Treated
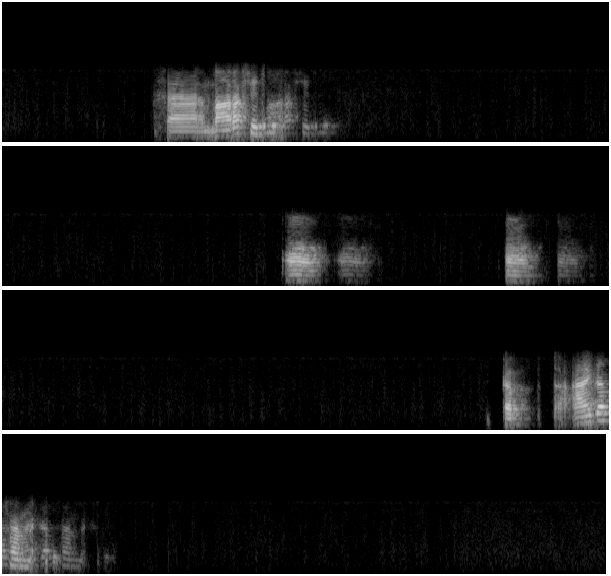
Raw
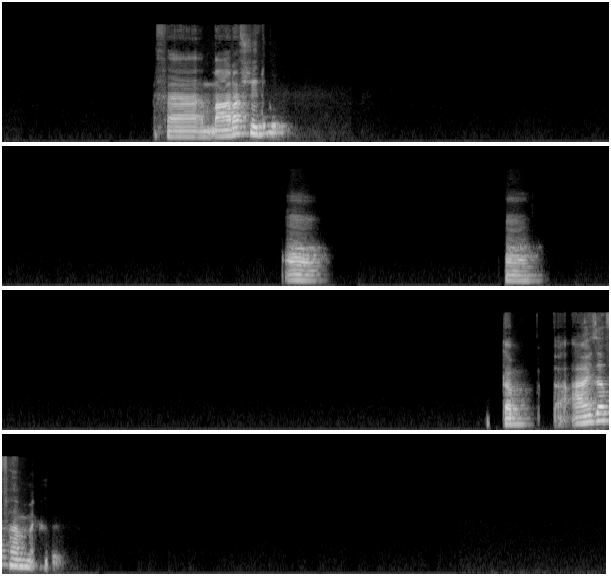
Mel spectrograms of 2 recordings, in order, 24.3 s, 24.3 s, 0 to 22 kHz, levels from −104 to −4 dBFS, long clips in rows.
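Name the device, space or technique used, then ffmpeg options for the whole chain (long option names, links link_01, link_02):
satellite phone: -af "highpass=400,lowpass=3200,aecho=1:1:517:0.0891,volume=-3.5dB" -ar 8000 -c:a libopencore_amrnb -b:a 5150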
